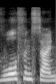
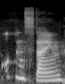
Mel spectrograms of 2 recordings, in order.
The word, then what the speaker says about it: Wolfenstein: It's German. It's spelled the same way for Bernstein. Nobody says Bernstein. No, go to Germany and ask them. They'll look at you like you're an idiot.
